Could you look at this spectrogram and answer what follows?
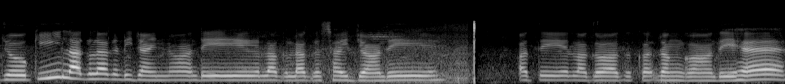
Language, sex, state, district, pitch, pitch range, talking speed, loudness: Punjabi, female, Punjab, Kapurthala, 200 Hz, 190-210 Hz, 120 wpm, -20 LUFS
